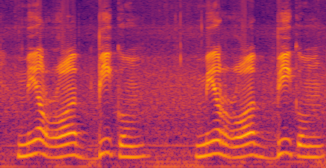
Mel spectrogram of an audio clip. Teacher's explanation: نون ساکن یا تنوین کے بعد لام یا را آ جائے تو ادغام بلا غنہ ہوتا ہے، یعنی کہ غننے کے بغیر پڑھتے ہیں۔ ہم اس کو پڑھیں گے من ربکم، من ربکم، را کو پر پڑھیں گے اور ملا کے بغیر غننے کے پڑھیں گے۔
